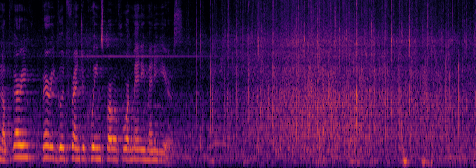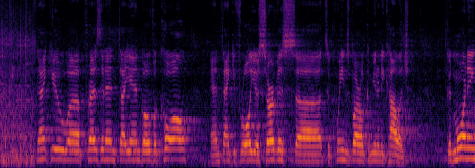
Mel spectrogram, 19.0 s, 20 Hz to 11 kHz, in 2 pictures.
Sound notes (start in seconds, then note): 3.8 audience applauding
